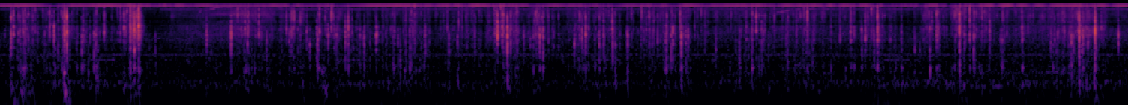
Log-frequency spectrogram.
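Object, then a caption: Nougat bar in a plastic wrapper. Short nails scratch and tap the surface of a full, flat rectangular Soft Nougat bar in a crinkly plastic wrapper. The result is a steady stream of bright, dry crinkling with sharp crackles and short louder bursts, and almost no low end.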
